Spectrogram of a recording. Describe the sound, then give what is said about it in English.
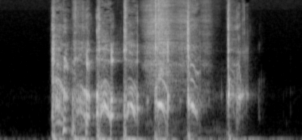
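A voice acts out a harsh, sputtering fit of coughing as if a woman is coughing up blood: a rapid run of five or six loud bursts, a short pause, then one last cough. “And she coughs blood out.”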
